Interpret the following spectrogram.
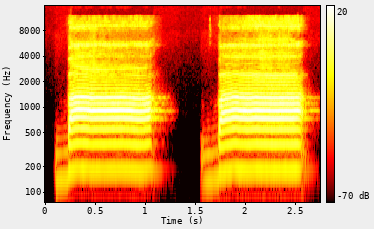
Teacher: দুই ঠোঁটের ভিতরের অংশ বা ভিজা অংশ থেকে আমরা উচ্চারণ করব।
